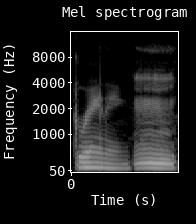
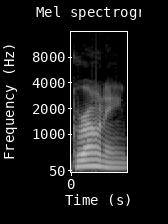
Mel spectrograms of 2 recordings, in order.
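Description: First: The name is said differently from its look. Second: The name is read the way it looks. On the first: The speaker calls it right. "but it's pronounced Groening" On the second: The speaker calls it wrong. "it's spelled Groening"

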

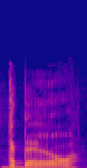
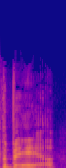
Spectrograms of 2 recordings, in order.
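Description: First: The vowel is drawled like 'ar'. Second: The vowel is said like 'air'. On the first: "But how he pronounces it is the bar" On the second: "It's the bear"

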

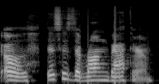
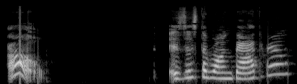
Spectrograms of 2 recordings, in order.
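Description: First: It is said in a nasty, mocking tone. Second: It is said in a polite, puzzled tone.

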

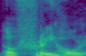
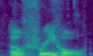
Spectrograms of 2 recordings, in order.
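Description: First: Frijol is said with a more Spanish sound. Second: Frijol sounds like the English words 'free hole'. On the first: The speaker calls it right. "add a little zhuzh to this" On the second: The speaker calls it wrong. "it just sounds like free hole"

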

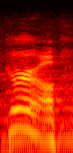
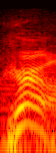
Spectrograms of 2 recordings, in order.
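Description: First: It is said weakly, without force. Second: It is said forcefully, with authority. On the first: The speaker calls it wrong. "Not girl" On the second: The speaker calls it right. "say it with some authority"

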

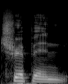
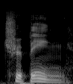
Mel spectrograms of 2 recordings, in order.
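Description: First: The ending is a clipped -in' without the g sound. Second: The ending is a full -ing with the g sound. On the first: "instead of saying trippin'" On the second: "he says tripping"

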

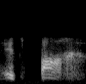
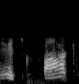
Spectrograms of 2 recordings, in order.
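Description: First: Bach is said with a German pronunciation. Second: Bach is said with an American pronunciation.

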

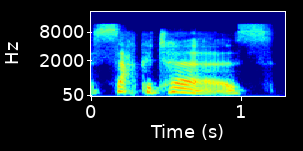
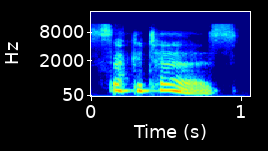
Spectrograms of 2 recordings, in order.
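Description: First: It sounds like the phrase 'sack of turds'. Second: It is said with the standard pronunciation. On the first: The speaker calls it wrong. "you were pronouncing it secateurs" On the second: The speaker calls it right. "And now, secateurs"

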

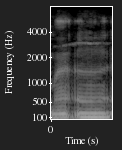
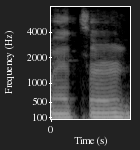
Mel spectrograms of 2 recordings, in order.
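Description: First: The middle t is a glottal stop. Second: The middle t is a clear t sound.

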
